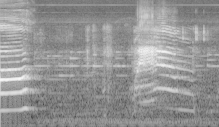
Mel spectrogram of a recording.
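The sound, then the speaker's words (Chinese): A cat named Naicha (Milk Tea) meows twice, a short call followed after a pause by a longer, rising-then-falling meow, both clear with no talking. “对，我就帮他录那个一个 Meow Talk M-E-O-W。”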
